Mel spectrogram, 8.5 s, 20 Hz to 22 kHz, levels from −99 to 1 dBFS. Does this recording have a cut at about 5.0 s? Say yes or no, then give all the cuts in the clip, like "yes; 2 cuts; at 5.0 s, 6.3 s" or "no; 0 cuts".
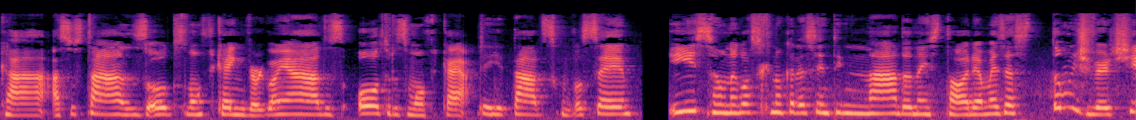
no; 1 cut; at 3.6 s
